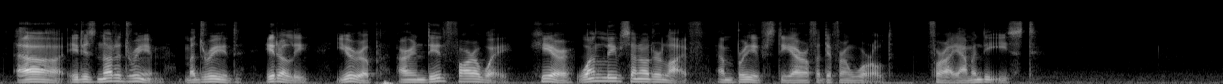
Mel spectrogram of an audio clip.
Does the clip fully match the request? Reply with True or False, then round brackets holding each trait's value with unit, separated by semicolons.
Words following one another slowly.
False (155 wpm)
